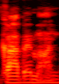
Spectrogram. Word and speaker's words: Gerbemon: Garimon, who I mean it's spelled Gerbemon, but I'm just gonna pronounce it Gabemon because that's Yeah. how it's pronounced in Japanese, and they just I don't think know how to transliterate or Yeah.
